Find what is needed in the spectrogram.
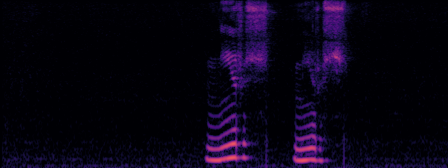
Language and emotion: Russian, neutral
